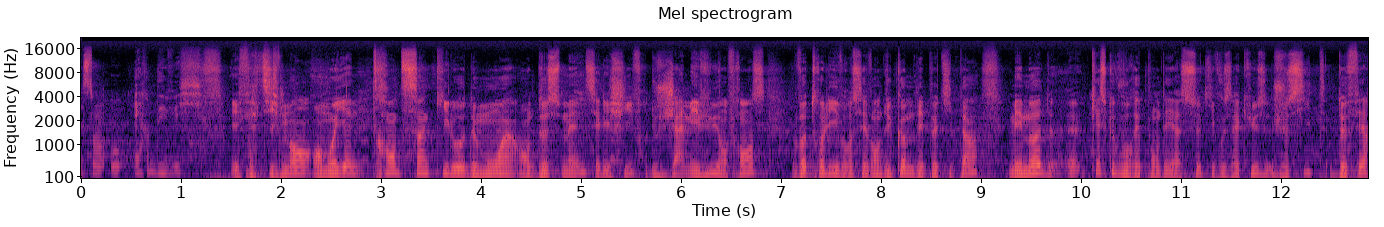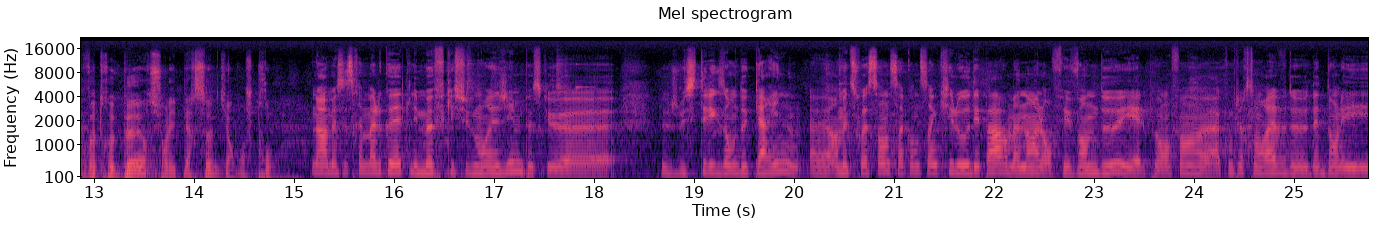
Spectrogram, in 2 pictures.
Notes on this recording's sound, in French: La rédaction était présente à la Gaîté Lyrique le 20 octobre pour un enregistrement inédit à l'occasion du Paris Podcast Festival. Une réalisation live.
